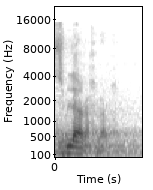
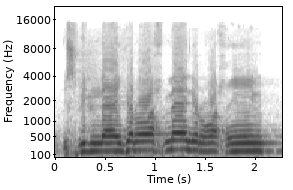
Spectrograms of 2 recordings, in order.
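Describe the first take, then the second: First: It is recited quietly under the breath. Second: It is recited aloud in a full voice. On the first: "Kedua disirkan" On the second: "Satu dijaharkan"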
